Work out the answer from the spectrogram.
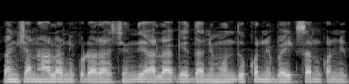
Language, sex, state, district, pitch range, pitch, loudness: Telugu, male, Andhra Pradesh, Sri Satya Sai, 110-115 Hz, 110 Hz, -16 LUFS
